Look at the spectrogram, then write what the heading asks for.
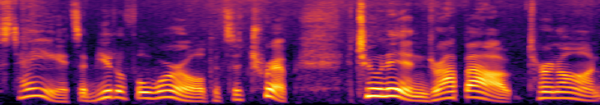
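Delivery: calm, relaxed put-on voice. Imitating Timothy Leary on an album track: calm relaxed Timothy Leary voice. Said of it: "sounding all calm and relaxed".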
